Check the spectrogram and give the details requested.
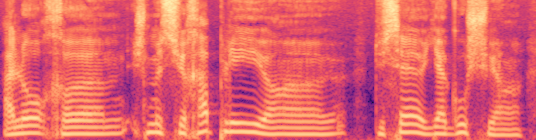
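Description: Brief: musician guest, man, Vaud Swiss accent, mellow, dry close mic, rambling with lots of fillers. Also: a little high, normal speed, dry recording. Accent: Vaud Swiss French. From Switzerland. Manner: hesitant, many "euh" fillers, chatty storytelling. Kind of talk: casual interview chat.

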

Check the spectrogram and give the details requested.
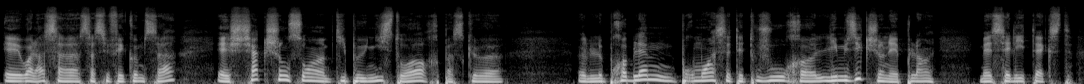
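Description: A man's voice: on the high side, a little slow, dark tone, no room sound, studio quality. A middle-aged man with a Vaud Swiss French accent, a musician chatting in an interview with many hesitant fillers. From Switzerland. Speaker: musician guest. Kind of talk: casual interview chat.

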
